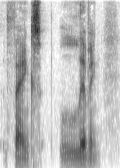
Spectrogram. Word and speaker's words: Thanks Living: Again, I'm not like mispronouncing Thanksgiving. It's Thanks Living.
